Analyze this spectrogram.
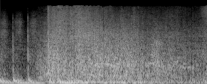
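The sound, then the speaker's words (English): Explosion effects on a film set: a brief scatter of pops gives way to a loud, sustained booming rumble that holds steady to the end. “Why are things exploding?”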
